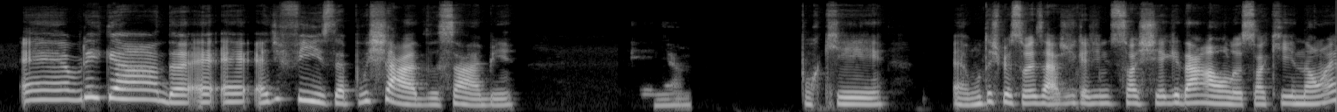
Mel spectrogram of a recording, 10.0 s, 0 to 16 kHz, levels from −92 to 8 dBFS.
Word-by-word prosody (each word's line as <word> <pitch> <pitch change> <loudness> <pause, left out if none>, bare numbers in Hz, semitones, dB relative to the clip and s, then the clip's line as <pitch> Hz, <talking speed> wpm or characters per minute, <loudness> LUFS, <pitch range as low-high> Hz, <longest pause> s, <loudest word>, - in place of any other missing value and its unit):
é, 300 +2 -1
obrigada 315 -6 +3
é 230 +1 +1
é 245 +1 0
é - - -1
difícil, 275 -9 -1
é - - -9
puxado, 190 -7 +2
sabe 165 -2 -2 1.1
é, 165 +1 -11 0.8
porque 180 0 -3 0.6
muitas 210 +8 -3
pessoas 210 -4 0
acham 205 +1 +2
que - - -3
a - - -4
gente 200 0 -6
só 205 +1 -1
chega 200 +1 -3
e - - -7
dá 215 +1 +6
aula 190 -4 +3
só 185 +2 -3
que 200 +2 -5
não 190 +2 0
é 270 - -1
205 Hz, 155 wpm, -22 LUFS, 185-250 Hz, 1.1 s, dá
